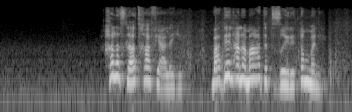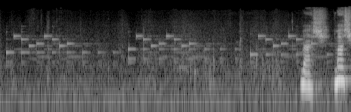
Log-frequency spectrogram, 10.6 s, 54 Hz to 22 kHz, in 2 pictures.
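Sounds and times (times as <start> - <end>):
speech: 1.6 - 5.1, 9.8 - 10.5
mobile phone ringtone melodic phrase of high notes: 5.4 - 10.5.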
